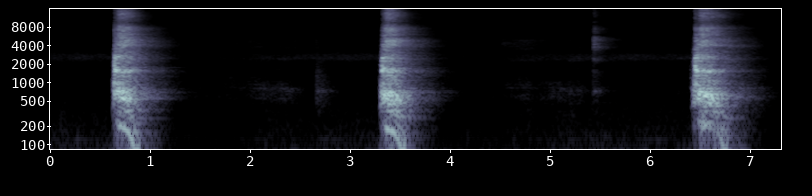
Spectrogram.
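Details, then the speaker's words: Three loud, harsh single cough bursts a few seconds apart with a seal-like barking quality, echoing off walls, from an adult with a throat tickle; croup diagnosed by family doctor, bronchitis also mentioned. "so that's an asmatic cough it's like a seal barking cough is what it is"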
